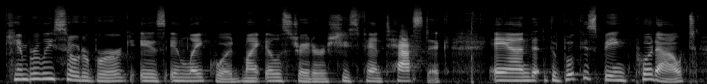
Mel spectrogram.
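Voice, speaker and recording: A woman with a slightly low voice is being interviewed in a TV studio. She talks conversationally, with enthusiasm and emphasis on her key points. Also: lively intonation, unhurried, fairly bright tone. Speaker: interview guest, children's author and anti-bullying ambassador. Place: television studio.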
